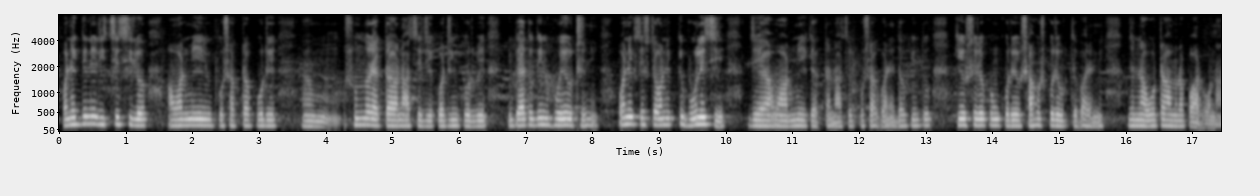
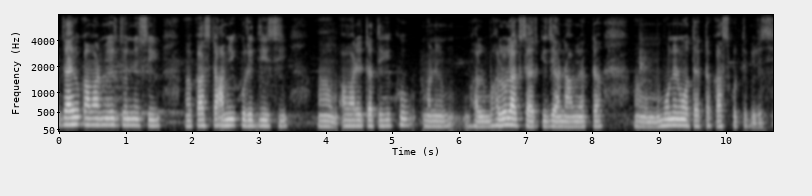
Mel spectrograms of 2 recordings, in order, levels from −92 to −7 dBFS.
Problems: continuous background conversations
